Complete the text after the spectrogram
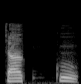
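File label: "cakkhu", Pali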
